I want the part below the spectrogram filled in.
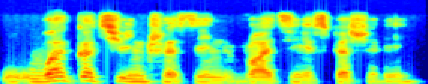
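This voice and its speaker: A man's voice: on the low side, expressive, brisk, vocal fry, darkish tone, no echo. A man hosting a live online interview, welcoming and introducing his guest in a polite, formal way. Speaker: host.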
